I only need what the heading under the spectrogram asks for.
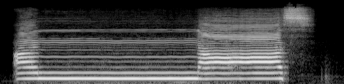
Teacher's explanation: ناک سے آواز نکالنا، اور ایک حروف جتنا لمبا، ایک الف جتنا لمبا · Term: गुन्ना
